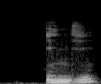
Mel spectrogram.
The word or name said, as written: hindi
